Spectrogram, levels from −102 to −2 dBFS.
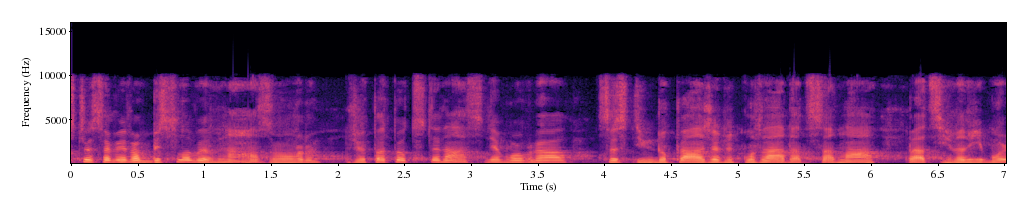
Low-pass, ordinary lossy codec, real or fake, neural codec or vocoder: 9.9 kHz; AAC, 64 kbps; fake; autoencoder, 22.05 kHz, a latent of 192 numbers a frame, VITS, trained on one speaker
